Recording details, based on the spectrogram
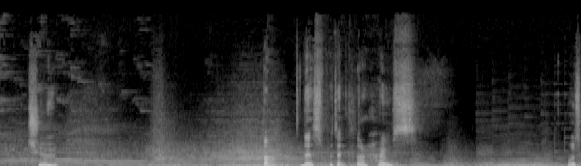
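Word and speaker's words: Chew: US who have been called Chu and it's spelled like that. C H E W Chu.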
